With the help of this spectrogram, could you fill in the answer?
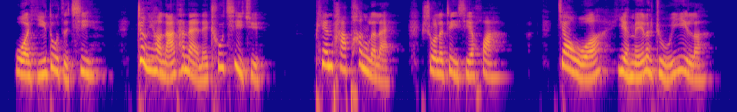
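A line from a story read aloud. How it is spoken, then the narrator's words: Laughing. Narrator (Chinese): 探春笑道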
